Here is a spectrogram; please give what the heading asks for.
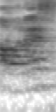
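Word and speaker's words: honest: इन्होंने तुरंत फिर मुझे समझाया, बोले इसमें हॉनेस्ट नहीं होता, ऑनेस्ट होता है, साइलेंट होता है।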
